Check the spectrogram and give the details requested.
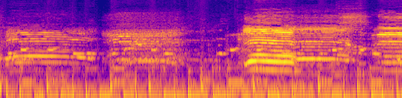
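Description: A flock of sheep bleating, four or five long wavering bleats one after another, over background music with a steady low beat.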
